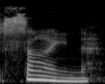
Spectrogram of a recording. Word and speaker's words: sign: twos okay we've got sign from latin to mark indicate a symbol signal signage signify significant signpost signature design design resign resignation sometimes the g is silent and sometimes it's pronounced to help with the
